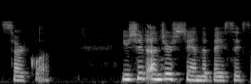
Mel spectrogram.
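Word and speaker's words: CERCLA: Compensation and Liability Act abbreviated CERLA, and pronounced CERLA.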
